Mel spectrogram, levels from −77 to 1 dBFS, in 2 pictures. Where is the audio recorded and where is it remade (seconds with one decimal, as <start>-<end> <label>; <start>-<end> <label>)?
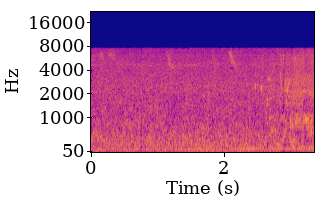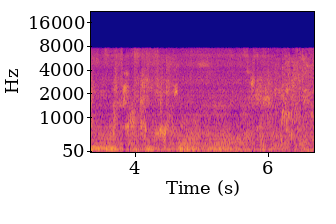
0.0-3.0 recorded; 3.0-6.1 remade; 6.1-6.7 recorded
